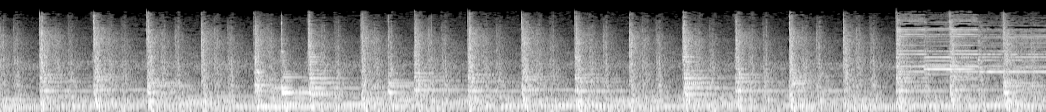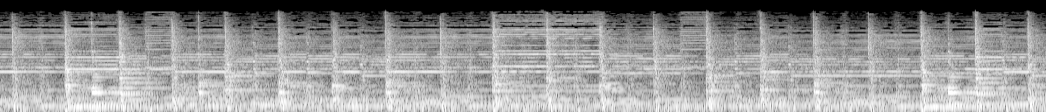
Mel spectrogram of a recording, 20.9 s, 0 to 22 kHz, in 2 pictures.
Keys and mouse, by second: 1.0 middle click, 2.3-4.3 drag, 5.5-7.3 shift+drag, 9.8-13.6 middle drag, 15.0-16.2 shift+drag, 17.5 middle click, 19.0-20.6 shift+drag.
